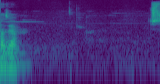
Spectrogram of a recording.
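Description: Speech trailing off, then a pause of near silence with one faint click, then speech starting again just before the end.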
